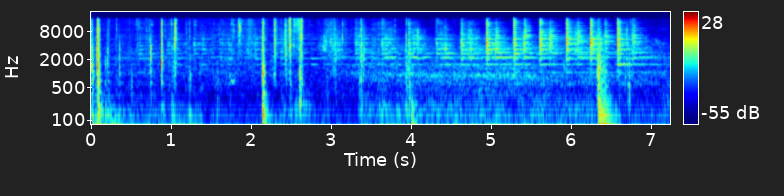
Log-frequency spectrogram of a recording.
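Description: Railroad grade-crossing warning bell ringing rapidly while the gates are down, with several sharp knocks and thumps over it; the loudest come about two seconds in and near the end.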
